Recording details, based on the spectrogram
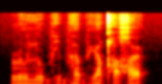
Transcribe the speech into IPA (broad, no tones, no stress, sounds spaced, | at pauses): ɭ u ʎ u bʱ i bʱ əː bʱ yː qʰ ṵ χ œ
